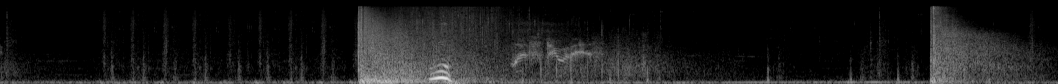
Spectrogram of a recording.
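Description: Footsteps crunch on dry leaves and gravel.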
